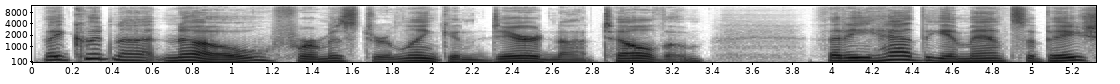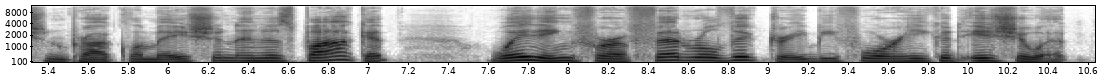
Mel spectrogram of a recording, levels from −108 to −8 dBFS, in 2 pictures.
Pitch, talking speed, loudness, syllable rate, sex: 150 Hz, 170 wpm, -19 LUFS, 5.2 syllables/s, male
